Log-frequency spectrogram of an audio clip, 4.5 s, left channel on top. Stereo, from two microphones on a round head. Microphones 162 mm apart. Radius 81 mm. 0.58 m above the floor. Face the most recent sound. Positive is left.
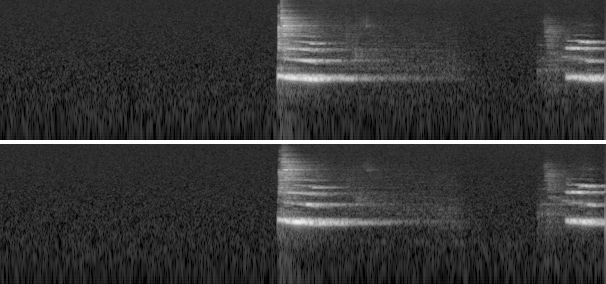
turn(degrees=0)  # may be behind; listen again after turning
